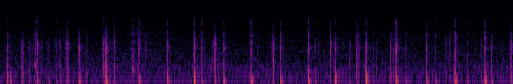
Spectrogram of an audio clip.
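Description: A hand with long decorated nails taps and scratches shiny holographic mermaid scale-printed fabric. It makes a quick, uneven run of about two dozen soft, dull, low taps with no ring, mixed with faint scratchy rustling between them.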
